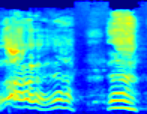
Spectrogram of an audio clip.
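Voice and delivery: high, loud yelps of pain; pained cries. Retold or imitated. Eddie being hauled up, high yelping. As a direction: yelp as the rope yanks.

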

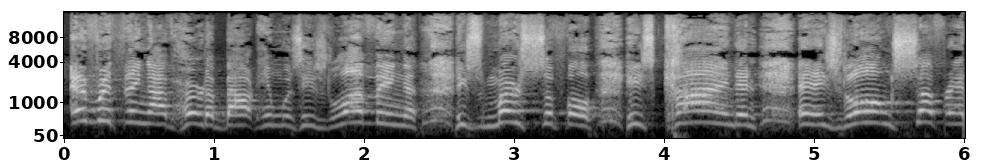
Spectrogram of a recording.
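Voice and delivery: high, driving, loud protest; upset, impassioned preaching. Real, not acted. Preacher telling church it's not fair to him, upset impassioned preaching. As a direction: build into an indignant plea at full force. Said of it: "I get upset with God".

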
